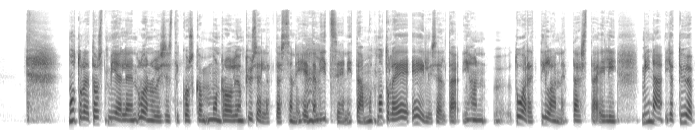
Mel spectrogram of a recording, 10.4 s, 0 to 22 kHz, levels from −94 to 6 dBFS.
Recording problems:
thin; somewhat; fading below 300 Hz

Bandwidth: 15.5 kHz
